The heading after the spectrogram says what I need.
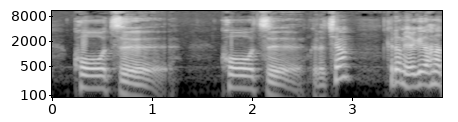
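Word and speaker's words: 交通: 단어로 볼게요 첫 번째 그렇죠 뒷글자가 통짜죠 교통입니다 발음은네 코즈 코즈 코즈 그렇죠 그럼 여기가 하나 더 붙습니다 그럼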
